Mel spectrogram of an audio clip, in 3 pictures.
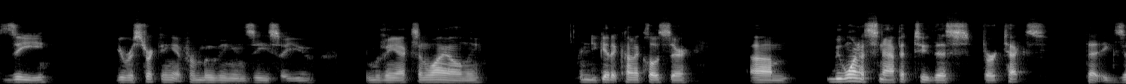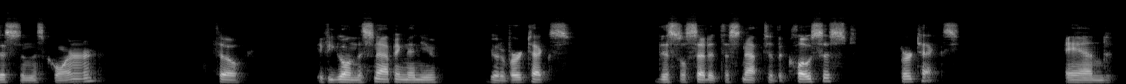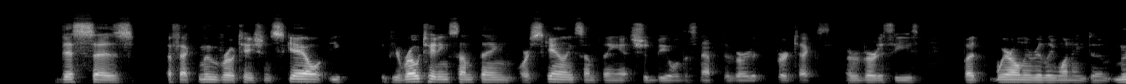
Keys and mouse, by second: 6.2-6.5 ctrl+middle drag, 6.6-7.1 shift+middle drag, 7.3 ctrl+middle drag, 7.7 shift+middle drag, 8.1 ctrl+middle drag, 11.7 shift+middle drag, 14.7-33.7 drag.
